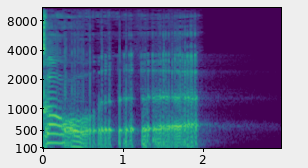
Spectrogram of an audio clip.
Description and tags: A fake gurgle sound, used in my gifleman cartoon
belly, gurgle, gurgling, stomach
